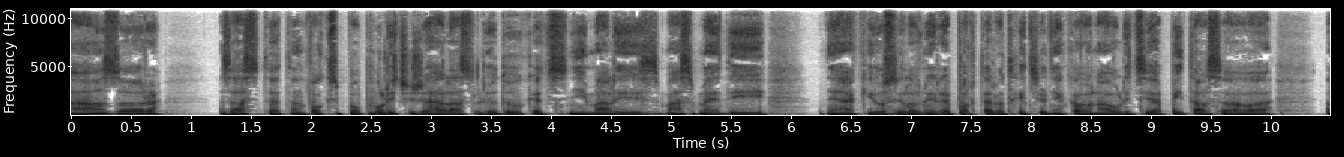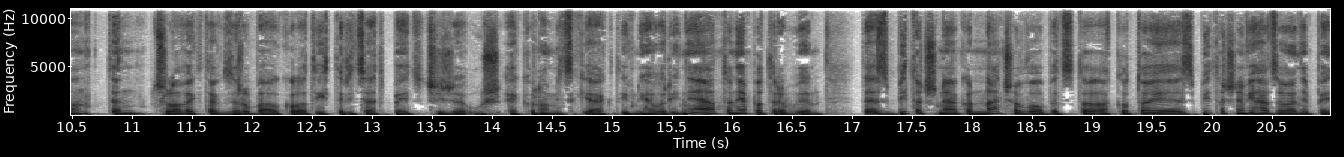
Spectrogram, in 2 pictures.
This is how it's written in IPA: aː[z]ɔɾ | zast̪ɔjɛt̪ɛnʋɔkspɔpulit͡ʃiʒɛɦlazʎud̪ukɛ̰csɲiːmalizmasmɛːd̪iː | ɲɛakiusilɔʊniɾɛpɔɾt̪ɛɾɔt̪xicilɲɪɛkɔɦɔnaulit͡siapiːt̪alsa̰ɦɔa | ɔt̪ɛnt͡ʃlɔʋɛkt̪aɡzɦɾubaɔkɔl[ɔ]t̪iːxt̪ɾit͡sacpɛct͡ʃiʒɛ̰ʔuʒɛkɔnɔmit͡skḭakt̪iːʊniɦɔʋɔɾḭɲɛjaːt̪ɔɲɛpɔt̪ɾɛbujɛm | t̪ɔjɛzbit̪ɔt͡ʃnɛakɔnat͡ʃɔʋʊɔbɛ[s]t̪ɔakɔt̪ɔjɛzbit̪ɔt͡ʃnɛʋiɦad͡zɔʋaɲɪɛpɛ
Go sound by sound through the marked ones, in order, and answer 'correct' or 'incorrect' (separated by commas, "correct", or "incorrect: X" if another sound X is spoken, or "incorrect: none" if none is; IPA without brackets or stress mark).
correct, correct, incorrect: t͡s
